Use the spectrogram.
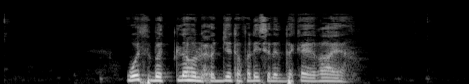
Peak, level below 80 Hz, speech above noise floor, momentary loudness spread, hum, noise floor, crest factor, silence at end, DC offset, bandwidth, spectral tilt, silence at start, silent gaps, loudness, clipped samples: -2 dBFS; -36 dBFS; 53 dB; 10 LU; none; -69 dBFS; 18 dB; 1.2 s; under 0.1%; 11.5 kHz; -7 dB/octave; 1.25 s; none; -17 LUFS; under 0.1%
